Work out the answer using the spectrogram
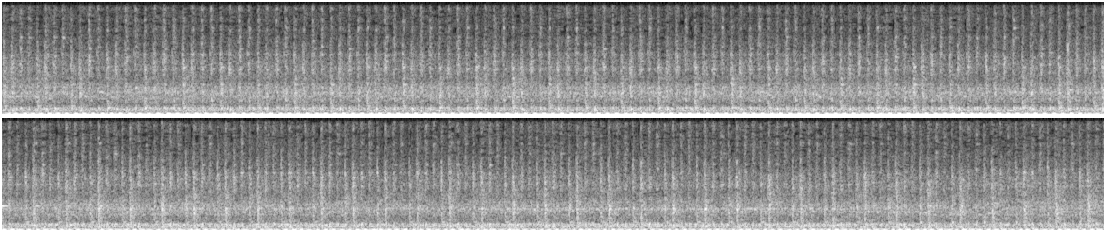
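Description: Even idle with a steady knock running through it, roughly three a second, keeping time with the engine; cause not pinned down.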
